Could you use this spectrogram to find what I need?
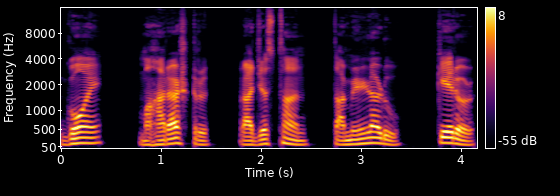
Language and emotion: Goan Konkani, neutral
